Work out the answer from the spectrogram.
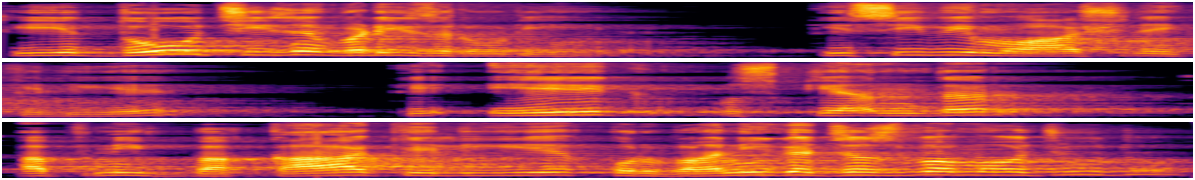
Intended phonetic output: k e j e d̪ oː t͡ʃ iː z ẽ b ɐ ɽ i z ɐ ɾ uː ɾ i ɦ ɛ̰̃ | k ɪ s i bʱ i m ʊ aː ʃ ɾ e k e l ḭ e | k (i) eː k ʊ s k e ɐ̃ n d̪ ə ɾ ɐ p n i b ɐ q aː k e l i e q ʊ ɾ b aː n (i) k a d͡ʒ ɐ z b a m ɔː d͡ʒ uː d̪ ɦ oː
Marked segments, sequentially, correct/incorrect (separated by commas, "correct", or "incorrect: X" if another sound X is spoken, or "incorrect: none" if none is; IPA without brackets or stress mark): incorrect: e, correct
